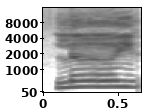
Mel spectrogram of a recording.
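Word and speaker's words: เลย: เ ล ย 르이 같은 경우에는 마찬가지로 의와 어의 중간 모음이니까요.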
